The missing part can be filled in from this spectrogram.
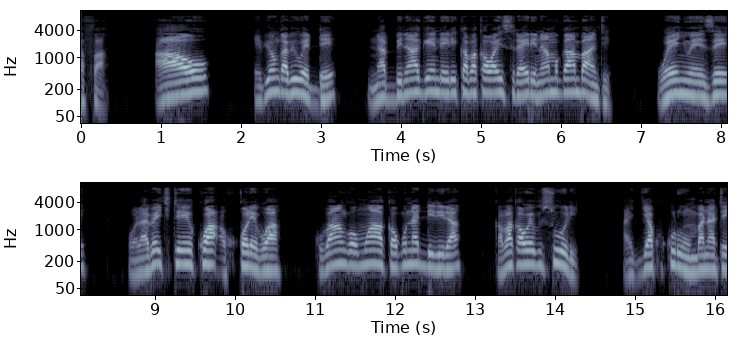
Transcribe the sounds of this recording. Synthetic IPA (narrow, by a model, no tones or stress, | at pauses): fa̰ | awo̞ | e̞βjo̞ːŋɡaβiwe̞dːe̞ | nabːinaːɡe̞ːnde̞ːɾikaβakawaisiɾaiɾinaːmuɡaːmbaːnti | we̞ːɲwe̞ːze̞ | o̞̰laβe̞ːci̥te̞ːkwaʔo̞ku̥ko̞le̞βwa | kuβaːŋɡo̞mwaːkao̞ɡunadːiɾiɾa | kaβakawe̞βusuːlḭ | a̰ɟːakukuluːmbanate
